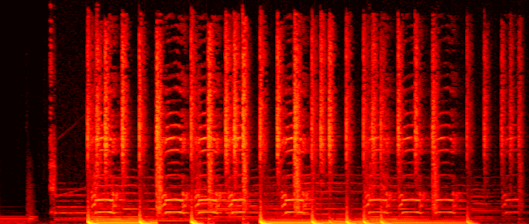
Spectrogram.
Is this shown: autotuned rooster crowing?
yes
